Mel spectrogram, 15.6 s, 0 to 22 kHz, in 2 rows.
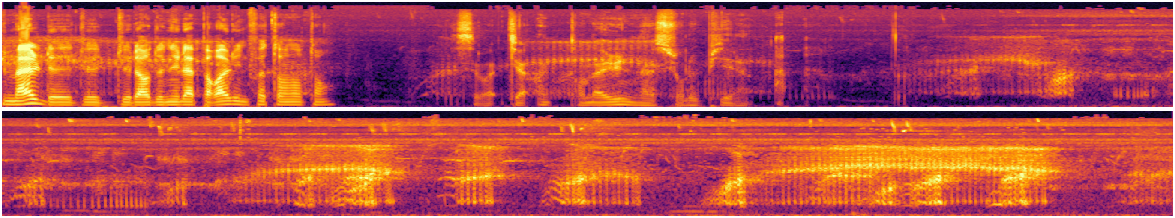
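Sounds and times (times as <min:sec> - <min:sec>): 
speech: 0:00.0 - 0:02.3, 0:03.0 - 0:05.3
chorus of frogs croaking: 0:00.0 - 0:15.6
constant hum: 0:00.0 - 0:15.6.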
